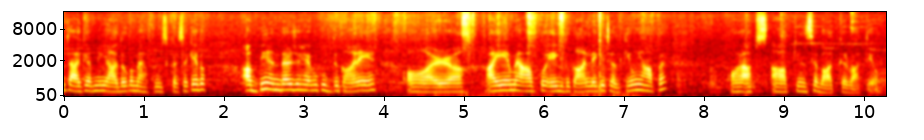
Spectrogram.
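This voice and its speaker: A woman's voice: fairly low pitch, a little mellow. A woman with a Karachi Pakistani accent hosts a casual on-location vlog, explaining things conversationally as she shows the place around and asks questions. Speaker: host and reporter. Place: on location outside and inside a shopping centre. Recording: noisy location with traffic ambience.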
